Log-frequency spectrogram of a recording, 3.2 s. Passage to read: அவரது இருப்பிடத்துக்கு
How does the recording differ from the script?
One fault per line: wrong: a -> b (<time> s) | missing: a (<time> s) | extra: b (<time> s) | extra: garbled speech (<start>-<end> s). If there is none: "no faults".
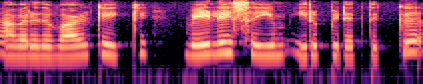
extra: வாழ்க்கைக்கு வேலை செய்யும் (0.4 s)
